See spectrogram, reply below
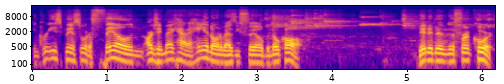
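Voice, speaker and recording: Over background gym noise, a man with a mid-range voice delivers live radio commentary on a basketball game through a headset microphone. Speaking a little fast, he tracks the play in brief running phrases from inside the indoor gym.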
